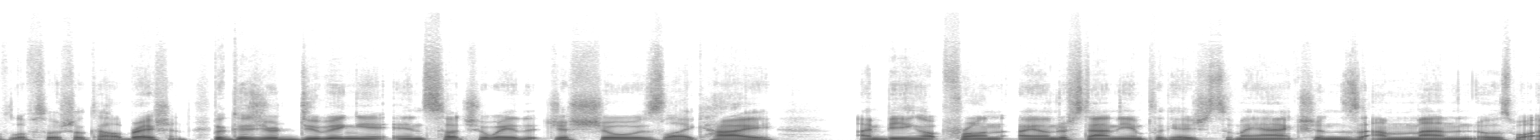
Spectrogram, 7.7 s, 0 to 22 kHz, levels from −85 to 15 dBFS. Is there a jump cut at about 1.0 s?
yes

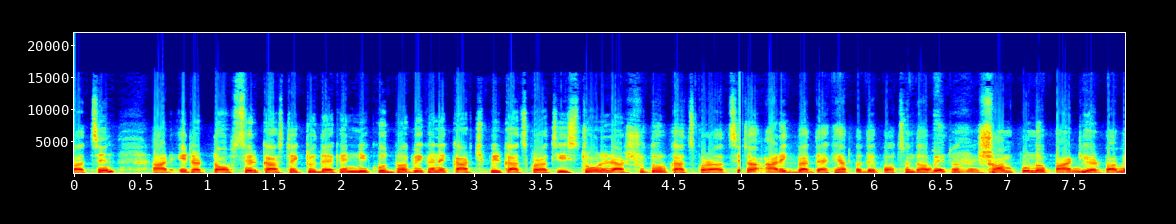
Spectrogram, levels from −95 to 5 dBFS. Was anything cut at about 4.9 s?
yes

